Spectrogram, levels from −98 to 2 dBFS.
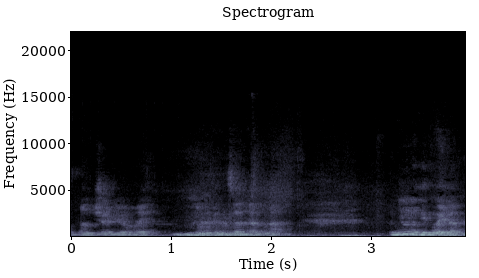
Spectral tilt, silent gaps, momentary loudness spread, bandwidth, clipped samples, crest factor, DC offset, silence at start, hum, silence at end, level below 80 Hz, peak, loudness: -7 dB/octave; none; 19 LU; 11.5 kHz; under 0.1%; 16 dB; under 0.1%; 0 s; none; 0 s; -60 dBFS; -28 dBFS; -44 LUFS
